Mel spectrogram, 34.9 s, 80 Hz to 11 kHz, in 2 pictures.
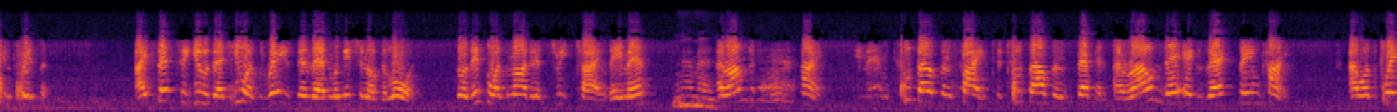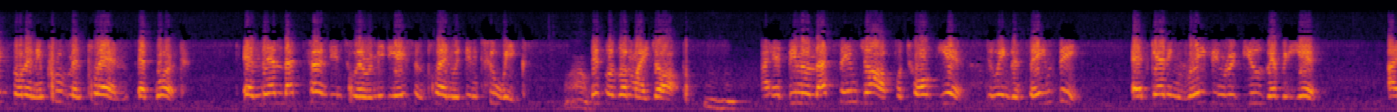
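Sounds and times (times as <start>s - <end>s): woman talking: 0.0s - 0.6s, 1.7s - 8.2s, 9.0s - 16.2s, 16.9s - 19.8s, 20.5s - 26.1s, 27.0s - 31.0s, 31.6s - 34.0s.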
